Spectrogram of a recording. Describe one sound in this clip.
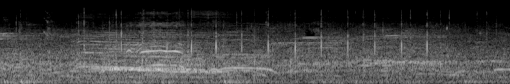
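Young men shout and cheer loudly nearby.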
